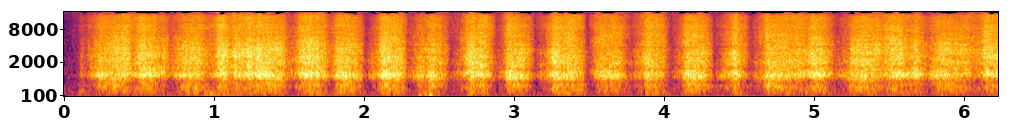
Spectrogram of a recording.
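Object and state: Cellulose sponge brushed.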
